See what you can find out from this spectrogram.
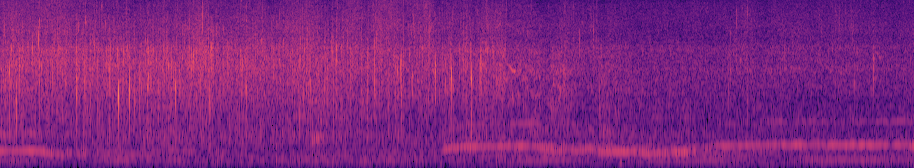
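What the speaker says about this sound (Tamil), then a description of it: "இந்த வெள்ளை பூண்டையும் எண்ணெயில போட்டு பொரிச்சு எடுத்துக்கலாம்." Crushed garlic with turmeric, salt and chili frying in hot oil for a homemade spicy mixture, a steady soft sizzle and crackle running evenly throughout with no one speaking.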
